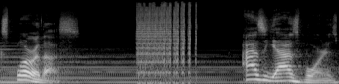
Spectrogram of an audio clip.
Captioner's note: static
